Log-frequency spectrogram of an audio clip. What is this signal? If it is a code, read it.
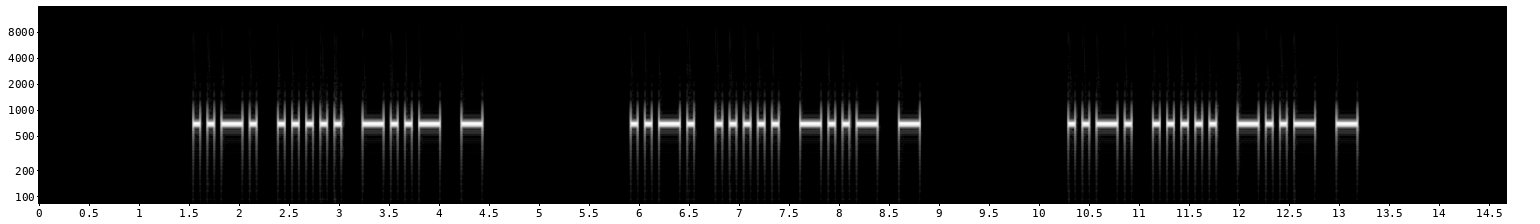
Morse code, heard as a keyed tone, about 17 wpm, 700 Hz. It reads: F5XT F5XT F5XT
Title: DXCC-100 Call Signs - 4 Characters - Repeated 3x - 17wpm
